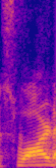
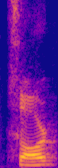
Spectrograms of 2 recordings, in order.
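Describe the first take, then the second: First: स्वॉर्ड with the W sounded, swaard; wrong pronunciation. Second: स्वॉर्ड as sord, the W silent; correct pronunciation. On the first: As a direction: say स्वॉर्ड with a clear W after S. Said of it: "ऐसे नहीं पढ़ना". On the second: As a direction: say स्वॉर्ड with S straight into the vowel. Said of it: "केवल स्वॉर्ड ऐसे पढ़ना है". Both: Shown as a demonstration.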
